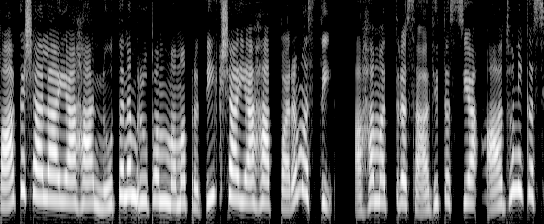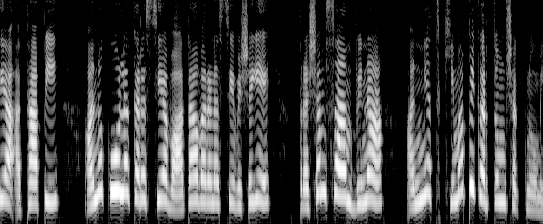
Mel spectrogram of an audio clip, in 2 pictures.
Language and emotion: Sanskrit, happy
